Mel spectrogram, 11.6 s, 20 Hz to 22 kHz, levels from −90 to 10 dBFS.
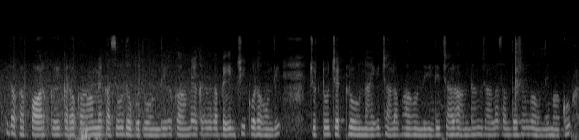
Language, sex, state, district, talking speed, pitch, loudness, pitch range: Telugu, female, Andhra Pradesh, Anantapur, 140 wpm, 185 Hz, -38 LUFS, 175-190 Hz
